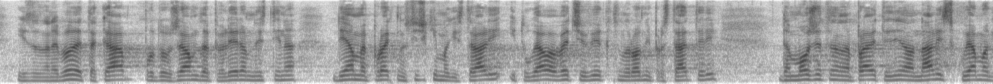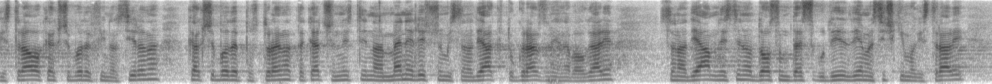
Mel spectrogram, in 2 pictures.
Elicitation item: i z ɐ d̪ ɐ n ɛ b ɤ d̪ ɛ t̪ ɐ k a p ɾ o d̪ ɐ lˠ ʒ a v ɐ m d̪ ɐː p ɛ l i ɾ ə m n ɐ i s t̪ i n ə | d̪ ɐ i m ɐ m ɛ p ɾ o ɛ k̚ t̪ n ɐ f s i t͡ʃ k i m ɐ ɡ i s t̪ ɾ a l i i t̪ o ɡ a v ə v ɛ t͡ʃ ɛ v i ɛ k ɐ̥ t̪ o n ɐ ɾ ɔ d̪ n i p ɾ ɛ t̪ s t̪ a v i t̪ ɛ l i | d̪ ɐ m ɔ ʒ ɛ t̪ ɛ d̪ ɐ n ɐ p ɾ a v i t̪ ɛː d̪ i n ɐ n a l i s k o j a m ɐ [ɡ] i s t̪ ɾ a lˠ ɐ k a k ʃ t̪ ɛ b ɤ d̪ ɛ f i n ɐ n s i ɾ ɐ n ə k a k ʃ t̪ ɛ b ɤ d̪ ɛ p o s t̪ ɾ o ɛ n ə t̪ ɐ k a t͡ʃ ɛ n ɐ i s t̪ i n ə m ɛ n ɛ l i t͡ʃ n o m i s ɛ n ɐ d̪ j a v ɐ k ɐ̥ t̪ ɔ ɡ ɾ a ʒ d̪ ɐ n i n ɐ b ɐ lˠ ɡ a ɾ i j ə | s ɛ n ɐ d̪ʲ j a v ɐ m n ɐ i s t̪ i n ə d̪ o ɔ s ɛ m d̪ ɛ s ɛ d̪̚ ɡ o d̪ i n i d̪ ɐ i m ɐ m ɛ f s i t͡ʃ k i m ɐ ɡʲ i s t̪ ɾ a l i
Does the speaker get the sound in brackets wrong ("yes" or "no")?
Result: no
